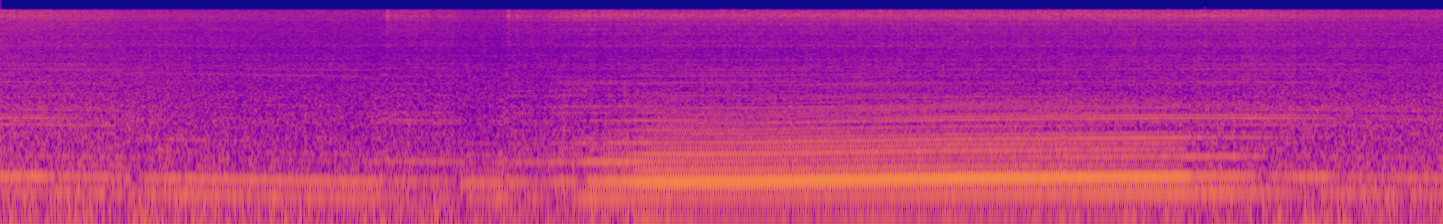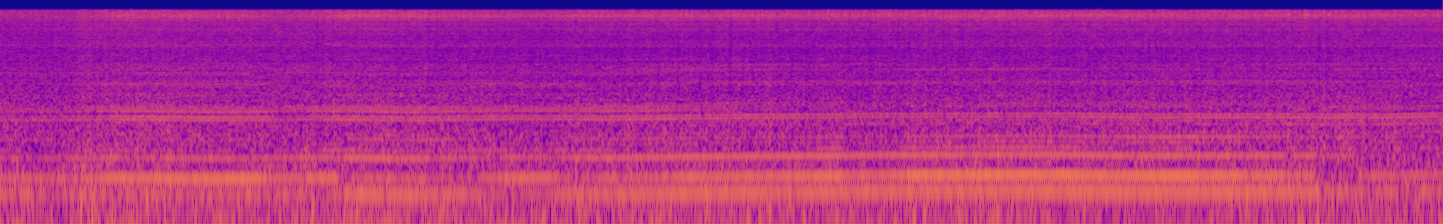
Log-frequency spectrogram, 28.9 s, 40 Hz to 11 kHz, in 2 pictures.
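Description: Honda VTR1000F Firestorm's 996 cc V-twin running through a Staintune exhaust as the bike rides along a highway. It grows louder and steadier for several seconds from about six seconds in, then eases off and varies through the bends, over wind and road noise.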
